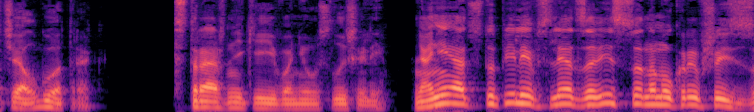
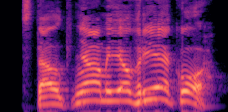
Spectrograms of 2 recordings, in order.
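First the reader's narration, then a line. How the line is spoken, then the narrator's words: Shouting. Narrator (Russian): крикнул кто-то на мосту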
